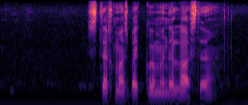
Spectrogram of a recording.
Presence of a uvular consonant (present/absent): present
